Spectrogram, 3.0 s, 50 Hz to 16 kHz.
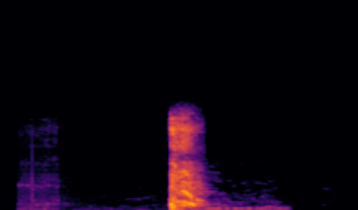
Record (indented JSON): {
  "cough_length": "3.0 s",
  "cough_amplitude": 26694,
  "cough_signal_mean_std_ratio": 0.24,
  "survey_phase": "alpha (2021-03-01 to 2021-08-12)",
  "age": "18-44",
  "gender": "Male",
  "wearing_mask": "No",
  "symptom_none": true,
  "smoker_status": "Never smoked",
  "respiratory_condition_asthma": false,
  "respiratory_condition_other": false,
  "recruitment_source": "REACT",
  "submission_delay": "1 day",
  "covid_test_result": "Negative",
  "covid_test_method": "RT-qPCR"
}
